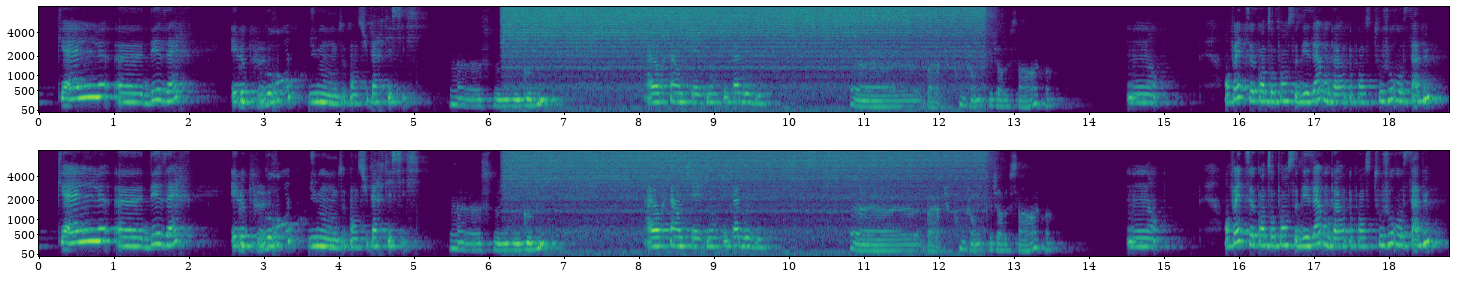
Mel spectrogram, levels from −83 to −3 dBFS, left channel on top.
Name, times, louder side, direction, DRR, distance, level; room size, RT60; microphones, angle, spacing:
voice 1, 0.3-2.0 2.6-5.1 8.1-9.7 14.5-14.9 15.8-18.6, right 1 dB, 30° right, 2.6 m, -28 dB
voice 2, 2.7-3.1 5.5-6.9 10.8-13.6, right 1 dB, 75° right, 1.7 m, -33 dB
sound 1, 6.2-12.6, left 6 dB, 40° left, 5.1 m, -31 dB
24.0 x 24.0 x 9.7 m
head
